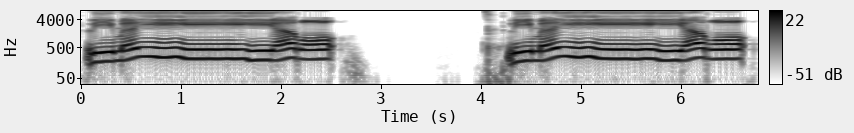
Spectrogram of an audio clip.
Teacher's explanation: Ya bertasydidnya bukan ditekan tapi ditahan. Karena ini ya bertasydid idgham bigunah, diikuti didahului oleh nun sukun atau tanwin. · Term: idgham bigunnah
